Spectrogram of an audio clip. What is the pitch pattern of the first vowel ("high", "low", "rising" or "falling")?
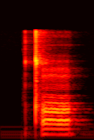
high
